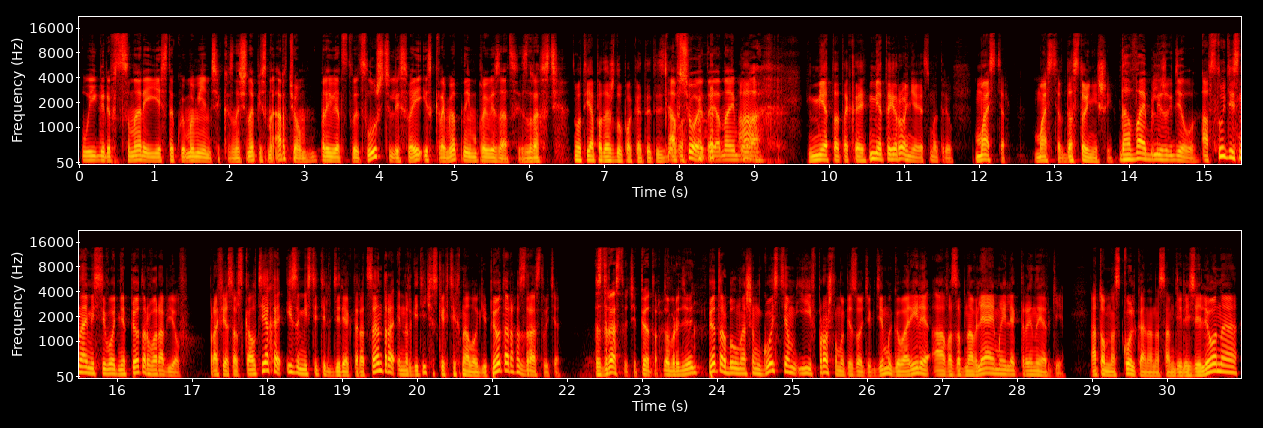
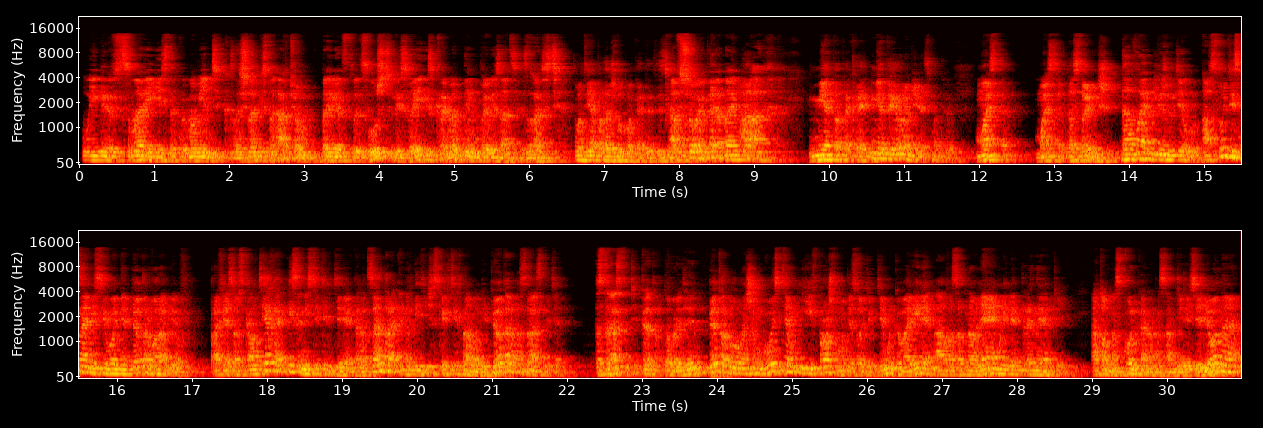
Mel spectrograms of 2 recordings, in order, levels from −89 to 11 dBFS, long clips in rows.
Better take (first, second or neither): first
